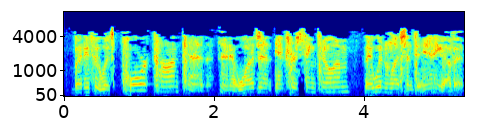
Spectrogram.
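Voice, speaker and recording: Amid noticeable background noise, a man talks at a moderate pace in a high pitch with ordinary pitch variation and very even loudness. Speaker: online publisher and internet marketer. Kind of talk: interview.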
